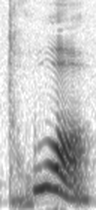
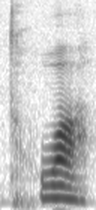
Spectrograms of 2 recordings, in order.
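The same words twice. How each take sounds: First: Trois with a very dark "aw" in a regional French accent. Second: Sung, trois as "twah", slightly dark A; sung-French pronunciation. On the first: Teacher imitating regional French speakers, trois in their accent. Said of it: "there is the regional accent". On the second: Sung, teacher giving singers the standard, trois as "twah". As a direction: say trois with the standard singing vowel. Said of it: "but in singing, it is trois". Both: Shown as a demonstration.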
